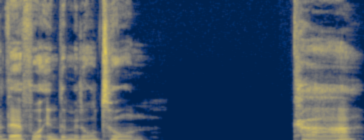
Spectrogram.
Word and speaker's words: ขา: Ka, meaning leg, and kan, meaning bowl, each has one live syllable that begins with a high class consonant called kai and is therefore in the rising tone.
